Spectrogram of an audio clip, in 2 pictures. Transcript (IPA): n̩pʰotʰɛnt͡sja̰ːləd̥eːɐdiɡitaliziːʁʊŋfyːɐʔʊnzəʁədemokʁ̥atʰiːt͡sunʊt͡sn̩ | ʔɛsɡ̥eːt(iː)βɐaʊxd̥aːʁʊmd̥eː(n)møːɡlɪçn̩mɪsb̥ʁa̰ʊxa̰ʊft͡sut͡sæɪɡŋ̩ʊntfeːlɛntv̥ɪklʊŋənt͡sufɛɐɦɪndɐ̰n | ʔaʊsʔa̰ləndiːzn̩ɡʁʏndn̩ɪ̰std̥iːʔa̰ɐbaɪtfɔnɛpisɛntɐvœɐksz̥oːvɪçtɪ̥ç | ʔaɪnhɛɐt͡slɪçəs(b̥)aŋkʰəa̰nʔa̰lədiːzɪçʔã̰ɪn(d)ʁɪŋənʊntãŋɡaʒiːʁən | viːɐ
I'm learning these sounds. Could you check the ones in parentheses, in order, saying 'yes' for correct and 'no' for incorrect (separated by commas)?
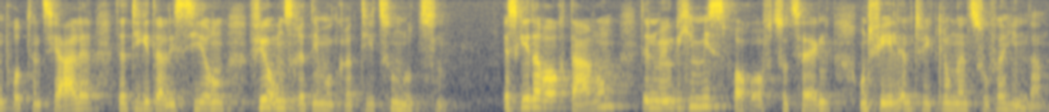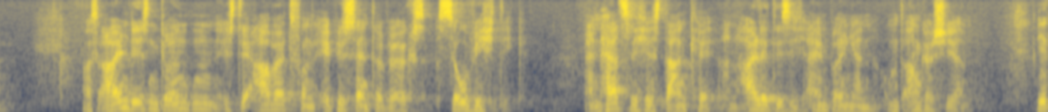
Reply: no, yes, no, no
